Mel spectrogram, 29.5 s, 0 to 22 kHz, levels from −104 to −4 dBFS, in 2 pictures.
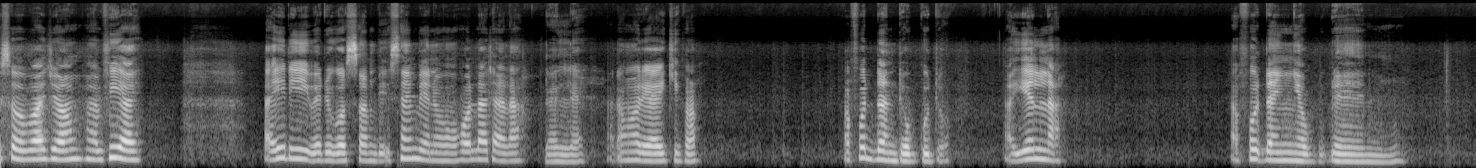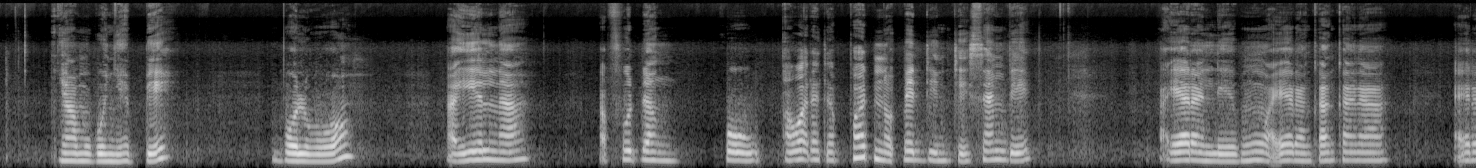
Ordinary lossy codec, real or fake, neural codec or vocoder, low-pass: none; real; none; none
